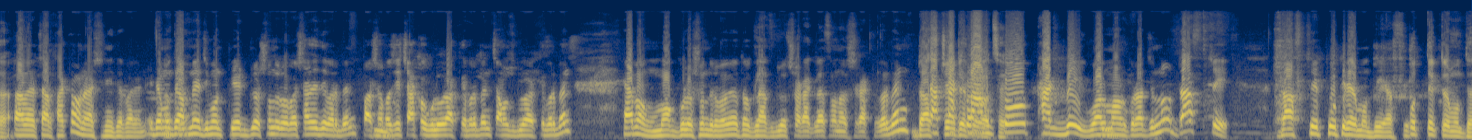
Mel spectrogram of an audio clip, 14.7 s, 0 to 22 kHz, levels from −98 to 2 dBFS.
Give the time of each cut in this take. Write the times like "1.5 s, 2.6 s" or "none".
none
